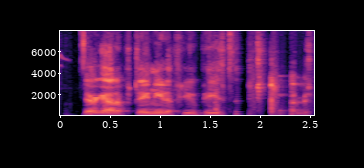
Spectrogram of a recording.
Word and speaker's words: Schottenheimer: the whole hiring process and just promoted Brian Schottenheimer. Am I saying his name wrong?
